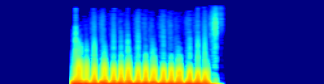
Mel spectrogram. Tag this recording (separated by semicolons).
clicks; glitch; low-frequency; minimal; texture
